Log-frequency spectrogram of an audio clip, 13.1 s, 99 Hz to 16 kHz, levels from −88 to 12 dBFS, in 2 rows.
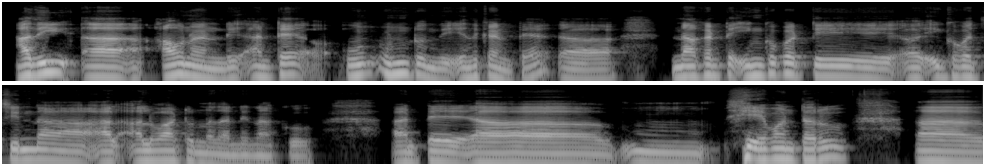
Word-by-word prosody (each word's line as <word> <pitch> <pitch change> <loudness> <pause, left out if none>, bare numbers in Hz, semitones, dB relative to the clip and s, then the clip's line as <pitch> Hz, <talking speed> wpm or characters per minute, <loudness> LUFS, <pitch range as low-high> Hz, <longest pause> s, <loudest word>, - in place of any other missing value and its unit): అది 150 +3 +8 0.3
ఆహ్, 125 -1 +5 0.2
అవునండి. 125 -6 +2
అంటే 130 +4 +1 0.4
ఉ - - +4 0.2
ఉంటుంది. 150 -9 +1
ఎందుకంటే 120 -3 -2 0.3
ఆహ్, 105 0 -2 0.5
నాకంటే 135 +1 +2
ఇంకొకటి 155 -1 0 0.6
ఆహ్, 120 - -1
ఇంకొక 125 +1 -2
చిన్న 130 0 +1 0.4
అల 110 - +2 0.2
అలవాటు 120 0 0
ఉన్నదండి 90 -3 -4
నాకు. 80 0 -9 0.7
అంటే 110 +2 -1 0.3
ఆహ్, 100 -2 +2 0.2
హ్మ్ 105 -3 -4 0.4
ఏవంటారు? 130 +1 +2 0.6
ఆహ్, 110 -2 +3
120 Hz, 100 wpm, -24 LUFS, 105-130 Hz, 0.7 s, అది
